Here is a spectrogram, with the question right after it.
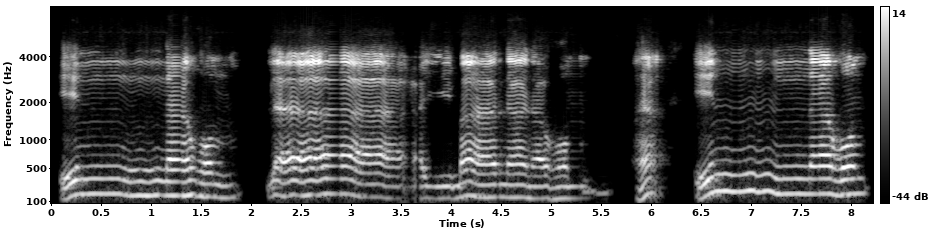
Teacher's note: dibaca dengung 2 harakat.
